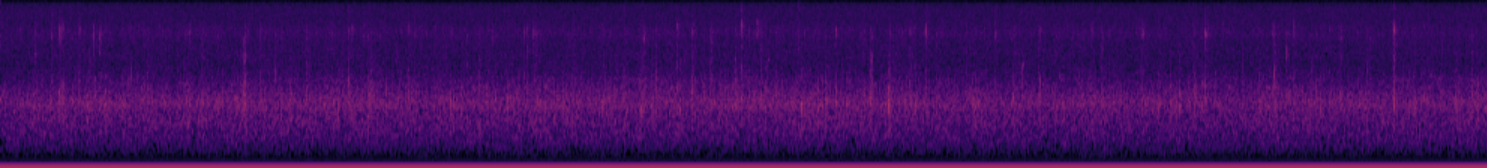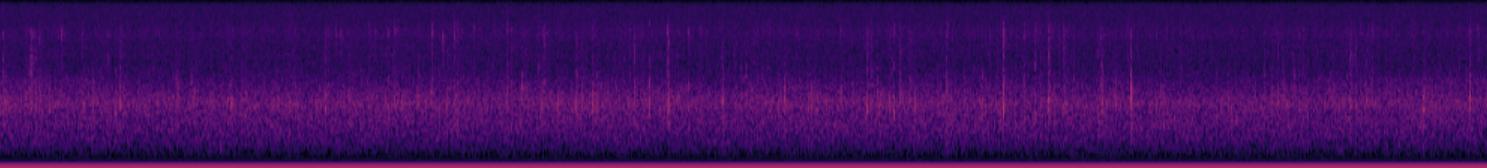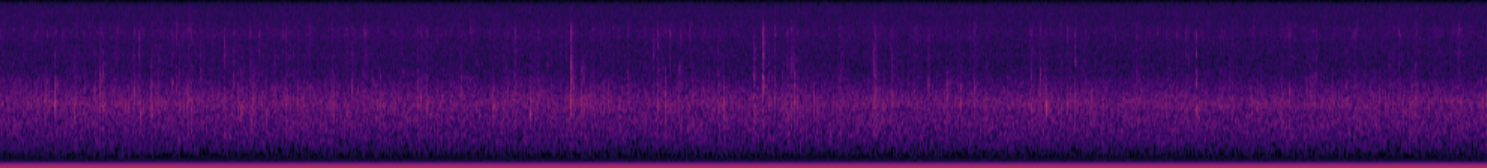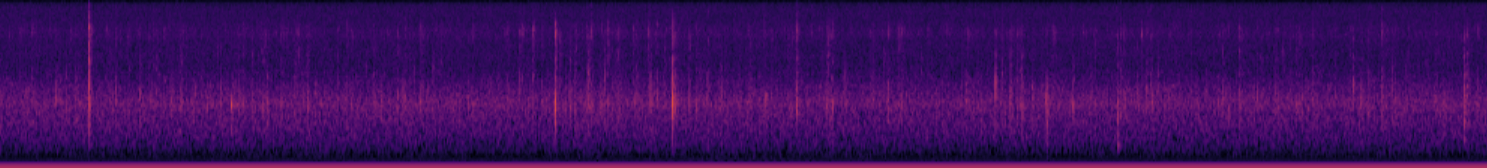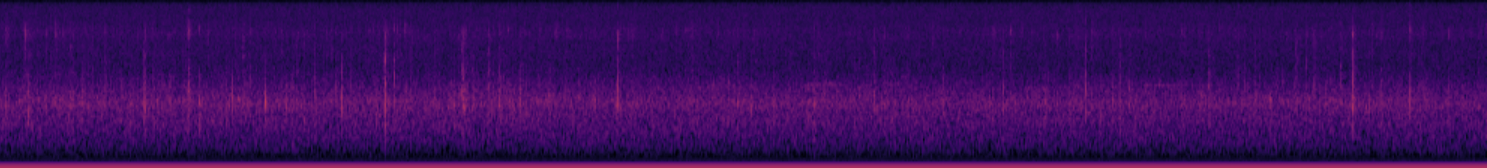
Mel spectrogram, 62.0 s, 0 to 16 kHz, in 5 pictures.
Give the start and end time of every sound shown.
[0, 62] rain
[56, 60] Swainson's Thrush call

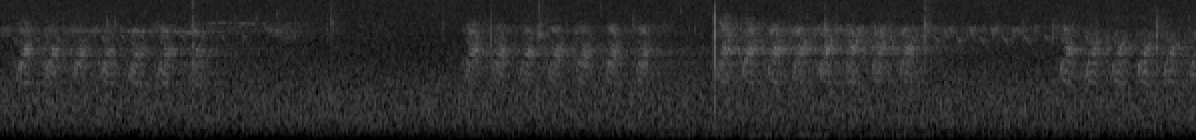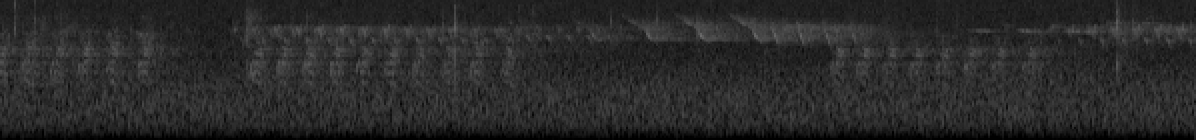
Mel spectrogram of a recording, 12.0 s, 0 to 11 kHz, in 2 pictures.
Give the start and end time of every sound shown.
[0, 2] Dark-eyed Junco song
[0, 2] warbler song
[0, 12] Steller's Jay call
[0, 12] rain
[4, 12] Dark-eyed Junco song
[8, 12] Nashville Warbler song

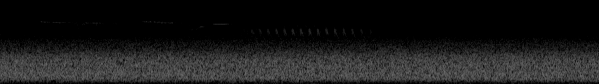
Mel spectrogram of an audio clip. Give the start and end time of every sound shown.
[0, 2] Chestnut-backed Chickadee call
[0, 4] Brown Creeper call
[2, 4] Dark-eyed Junco song

